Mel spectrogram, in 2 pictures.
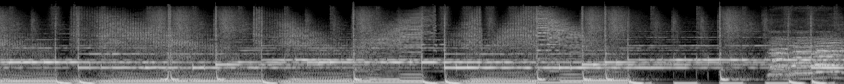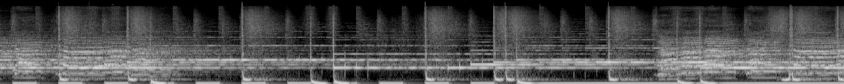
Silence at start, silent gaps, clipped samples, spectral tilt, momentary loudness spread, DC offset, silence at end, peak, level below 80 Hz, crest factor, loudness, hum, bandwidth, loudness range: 0 s; none; under 0.1%; -4.5 dB/octave; 6 LU; under 0.1%; 0 s; 0 dBFS; -20 dBFS; 14 dB; -16 LUFS; none; 17 kHz; 3 LU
